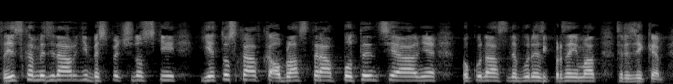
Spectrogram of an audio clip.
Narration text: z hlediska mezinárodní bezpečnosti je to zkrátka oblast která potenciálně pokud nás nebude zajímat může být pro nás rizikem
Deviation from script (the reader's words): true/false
true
